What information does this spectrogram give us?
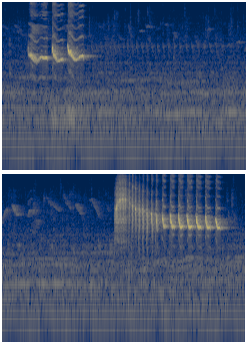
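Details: Kapas tembak singing as training audio for songbirds: three loud sharp descending whistled notes, a pause with faint twitters, then a fast, even burst of about fifteen rapid clipped notes.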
